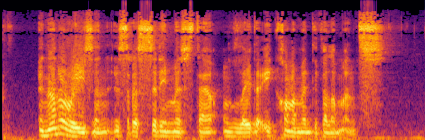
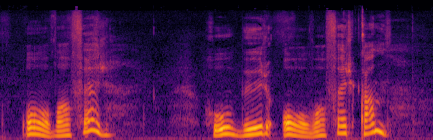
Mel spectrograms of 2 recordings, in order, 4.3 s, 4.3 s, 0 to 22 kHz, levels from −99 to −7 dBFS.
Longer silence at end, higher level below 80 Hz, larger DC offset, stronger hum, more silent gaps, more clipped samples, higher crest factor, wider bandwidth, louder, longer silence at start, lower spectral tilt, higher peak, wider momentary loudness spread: second, 0 s vs 0.45 s; first, -36 dBFS vs -64 dBFS; neither; neither; neither; first, 0.1% vs under 0.1%; about the same, 12 dB vs 16 dB; first, over 20 kHz vs 17 kHz; first, -10 LUFS vs -29 LUFS; second, 0.05 s vs 0.25 s; second, -2.5 dB/octave vs -7 dB/octave; first, 0 dBFS vs -14 dBFS; about the same, 8 LU vs 7 LU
